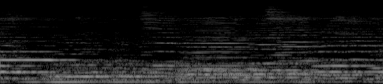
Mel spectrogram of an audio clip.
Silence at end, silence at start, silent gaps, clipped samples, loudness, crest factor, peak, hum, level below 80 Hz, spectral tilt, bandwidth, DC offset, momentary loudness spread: 0 s; 0 s; none; under 0.1%; -37 LUFS; 14 dB; -22 dBFS; none; -70 dBFS; -5 dB/octave; 16 kHz; under 0.1%; 5 LU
